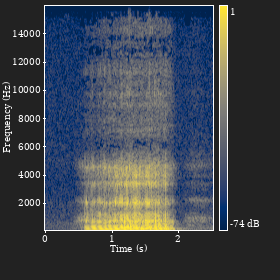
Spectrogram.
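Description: One loud, rattling, buzzing breath lasting over a second in a quiet room; a typical snore.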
